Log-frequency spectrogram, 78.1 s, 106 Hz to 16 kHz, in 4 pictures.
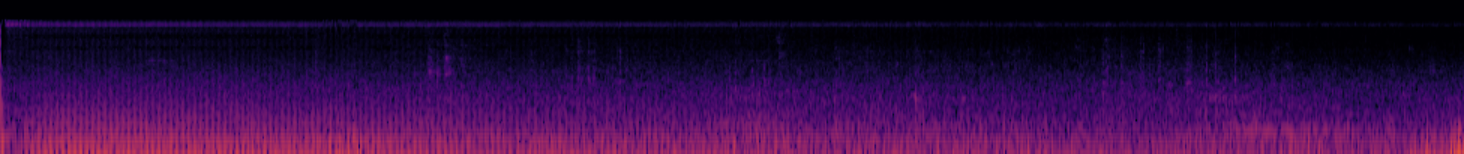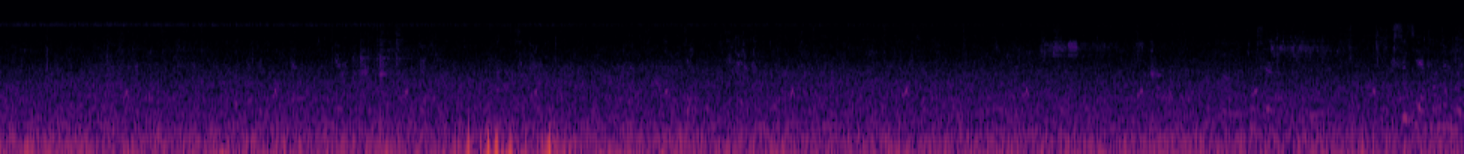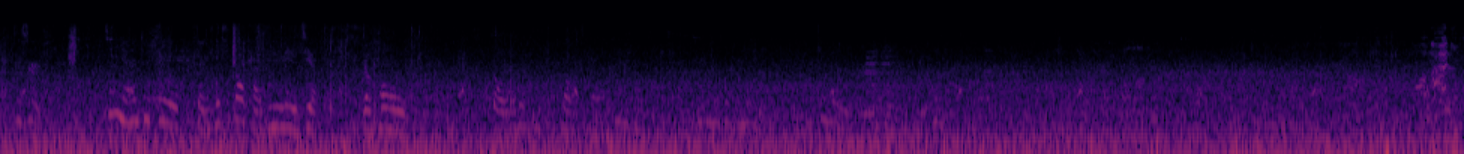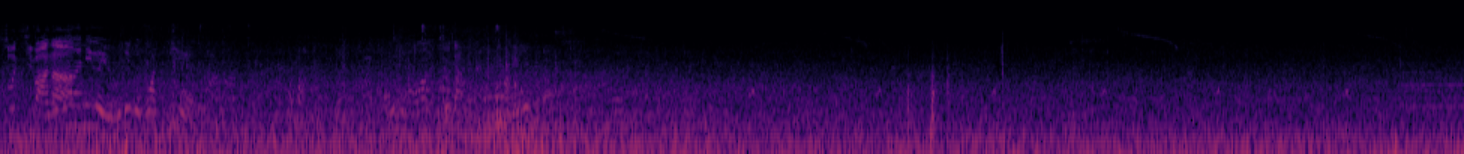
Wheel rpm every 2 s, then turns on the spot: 0, 0, 0, 0, 0, 0, 0, 0, 0, 0, 0, 0, 0, 0, 0, 0, 0, 0, 0, 0, 0, 0, 0, 0, 0, 0, 0, 0, 0, 0, 0, 0, 0, 0, 0, 0, 0, 0, 0.
none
